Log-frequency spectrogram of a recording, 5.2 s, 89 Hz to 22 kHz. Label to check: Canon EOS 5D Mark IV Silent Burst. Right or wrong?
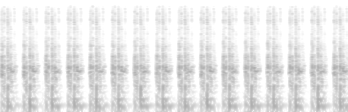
Right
